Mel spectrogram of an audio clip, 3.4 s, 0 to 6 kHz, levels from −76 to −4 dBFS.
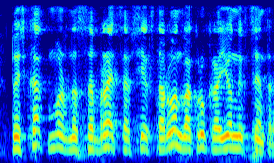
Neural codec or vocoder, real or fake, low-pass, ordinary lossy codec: none; real; 5.4 kHz; AAC, 24 kbps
